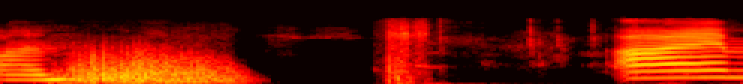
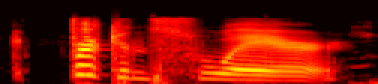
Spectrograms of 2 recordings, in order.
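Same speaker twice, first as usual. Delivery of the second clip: ordinary talk, nothing marked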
